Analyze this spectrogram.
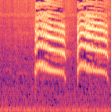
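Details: Caged Ringneck and Alexandrine parakeets give two loud, grating squawks. Each lasts about half a second and falls slightly at the end, with a short gap between them over a low background hum.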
